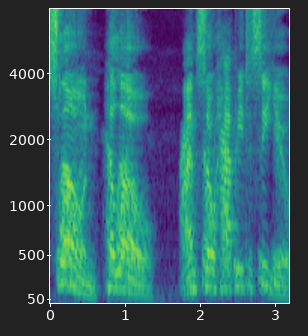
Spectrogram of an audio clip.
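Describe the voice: Booming in a put-on character voice, a man with a fairly high pitch speaks at a fairly slow pace with very wide pitch swings.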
